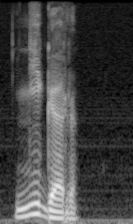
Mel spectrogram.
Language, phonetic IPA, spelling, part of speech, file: Polish, [ˈɲiɡɛr], Niger, proper noun, Pl-Niger.ogg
